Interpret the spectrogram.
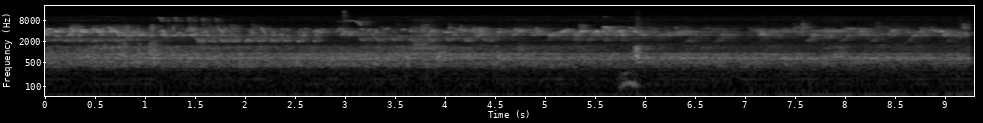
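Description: Many birds chirping over a steady outdoor background noise.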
